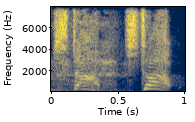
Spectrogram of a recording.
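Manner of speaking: high reenacted cry of alarm; retold screaming. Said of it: "so many screaming".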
